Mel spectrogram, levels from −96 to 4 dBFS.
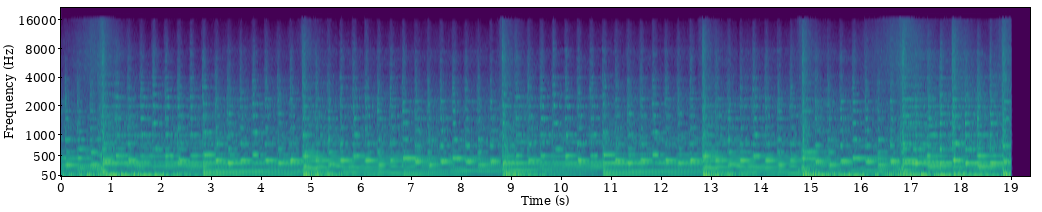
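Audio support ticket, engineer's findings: Cut-off end at 18.99 s: sound stops mid-event, straight to digital silence, no decay, for the last 0.39 s. Final buffers never written to output or played back.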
